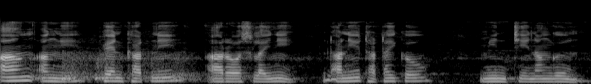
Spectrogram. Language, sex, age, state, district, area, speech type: Bodo, male, 30-45, Assam, Kokrajhar, rural, read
